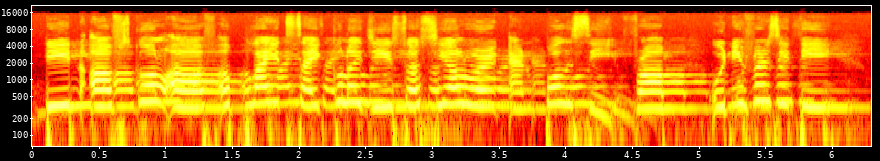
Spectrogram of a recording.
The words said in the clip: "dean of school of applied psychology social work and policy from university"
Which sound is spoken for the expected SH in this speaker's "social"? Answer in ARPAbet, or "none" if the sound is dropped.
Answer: S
